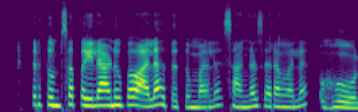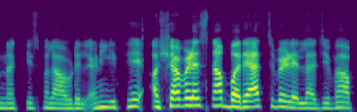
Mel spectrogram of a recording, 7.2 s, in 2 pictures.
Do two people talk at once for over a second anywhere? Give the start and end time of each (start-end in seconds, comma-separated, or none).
none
